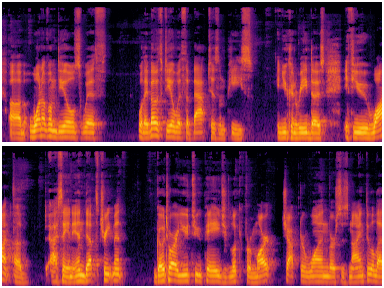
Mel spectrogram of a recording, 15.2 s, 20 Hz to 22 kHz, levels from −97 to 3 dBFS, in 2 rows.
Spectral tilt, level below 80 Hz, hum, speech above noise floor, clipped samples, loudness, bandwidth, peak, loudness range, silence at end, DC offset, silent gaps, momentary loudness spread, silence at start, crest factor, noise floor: -4.5 dB/octave; -58 dBFS; none; 51 dB; under 0.1%; -16 LUFS; 19.5 kHz; 0 dBFS; 2 LU; 0 s; under 0.1%; none; 10 LU; 0 s; 16 dB; -66 dBFS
